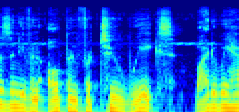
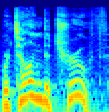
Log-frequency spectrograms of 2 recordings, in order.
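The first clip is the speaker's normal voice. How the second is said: desperate plea; 13 semitones higher than usual. Acted. Pleading to be believed.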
